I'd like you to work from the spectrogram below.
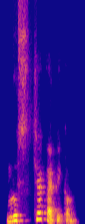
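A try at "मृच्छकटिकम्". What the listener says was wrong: Mrichakatikam. Miru mruscha annara, mricha annara. Mrischa antunnaru. Sa tarvata chakaram leda akkada. Chakaram tarvata chakaram. Mrichakatikam. మామూలుగా మనకి ఎప్పుడు కశ్చన అన్నప్పుడు షకారాత్ పరే చకారః అస్తి. మీరు ఆ అలవాట్లో ఇక్కడ మృశ్చ అంటున్నారు. మృశ్చ కాదు, మృత్ష. మృచ్ఛకటికం.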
